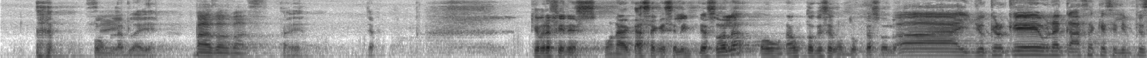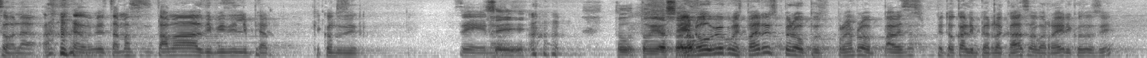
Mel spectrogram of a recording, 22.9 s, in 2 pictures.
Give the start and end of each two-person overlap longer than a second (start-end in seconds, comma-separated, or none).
none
